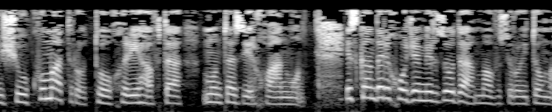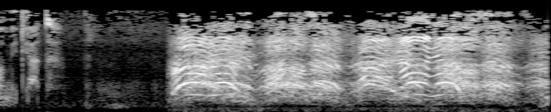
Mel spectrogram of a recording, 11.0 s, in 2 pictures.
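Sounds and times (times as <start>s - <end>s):
speech: 0.0s - 6.2s, 7.2s - 11.0s
protest crowd shouting in rhythmic chants: 7.2s - 11.0s.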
